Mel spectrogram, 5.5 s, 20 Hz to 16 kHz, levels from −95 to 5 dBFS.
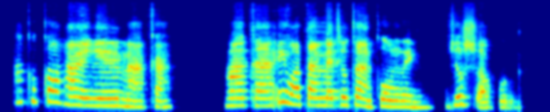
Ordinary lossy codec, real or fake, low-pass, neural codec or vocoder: AAC, 64 kbps; fake; 14.4 kHz; codec, 32 kHz, 1.9 kbps, SNAC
